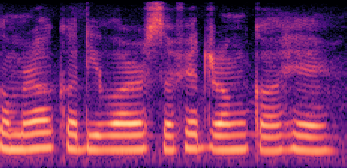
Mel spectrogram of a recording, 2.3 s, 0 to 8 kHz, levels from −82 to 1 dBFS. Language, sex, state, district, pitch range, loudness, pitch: Hindi, female, Arunachal Pradesh, Papum Pare, 220-230 Hz, -14 LUFS, 225 Hz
